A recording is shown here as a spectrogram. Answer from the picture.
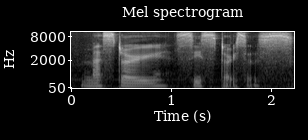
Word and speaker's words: mastocytosis: Uh, and Philly, how do you pronounce this? Mastocystosis.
